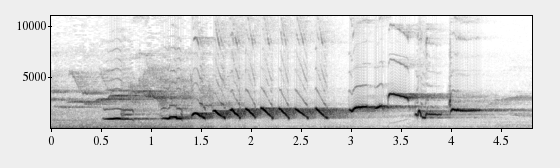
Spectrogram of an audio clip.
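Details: Song of a white-rumped shama (murai batu) played to make a quiet bird sing: a rapid series of about ten rolling, slurred notes at mid pitch, followed by clear whistled phrases that step up and down.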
